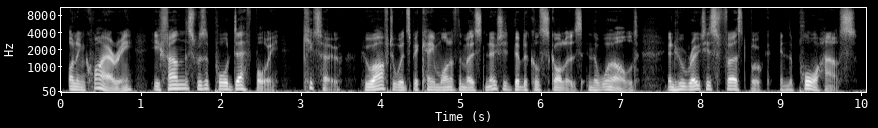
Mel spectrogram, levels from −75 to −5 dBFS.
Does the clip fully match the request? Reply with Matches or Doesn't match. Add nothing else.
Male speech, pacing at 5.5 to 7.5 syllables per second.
Matches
